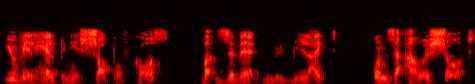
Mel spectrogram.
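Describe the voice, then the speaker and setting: Man voicing a formal German doctor, lively pitch. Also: normal speed, husky, muffled recording. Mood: reassuring. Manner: formal, explanatory. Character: assured, kindly German doctor.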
